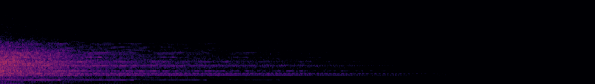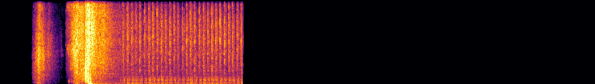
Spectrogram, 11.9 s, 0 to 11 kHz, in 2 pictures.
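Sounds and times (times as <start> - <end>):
rough rattly low rumble: 6.9 - 8.4.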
